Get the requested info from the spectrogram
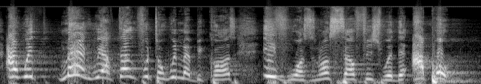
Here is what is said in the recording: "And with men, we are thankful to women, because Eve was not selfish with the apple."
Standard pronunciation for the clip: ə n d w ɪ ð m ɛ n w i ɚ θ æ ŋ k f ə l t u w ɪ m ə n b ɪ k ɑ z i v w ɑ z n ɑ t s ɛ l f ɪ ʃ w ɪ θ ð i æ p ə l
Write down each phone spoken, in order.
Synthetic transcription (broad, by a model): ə n w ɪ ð m ɛ n w i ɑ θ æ ŋ k f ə l t u w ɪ m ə n b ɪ k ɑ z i f w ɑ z n ɑ t s ɛ l f ɪ ʃ w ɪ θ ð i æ p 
